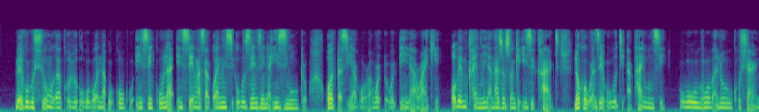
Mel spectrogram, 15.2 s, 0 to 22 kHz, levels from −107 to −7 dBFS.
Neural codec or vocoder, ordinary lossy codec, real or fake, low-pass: autoencoder, 22.05 kHz, a latent of 192 numbers a frame, VITS, trained on many speakers; AAC, 48 kbps; fake; 7.2 kHz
